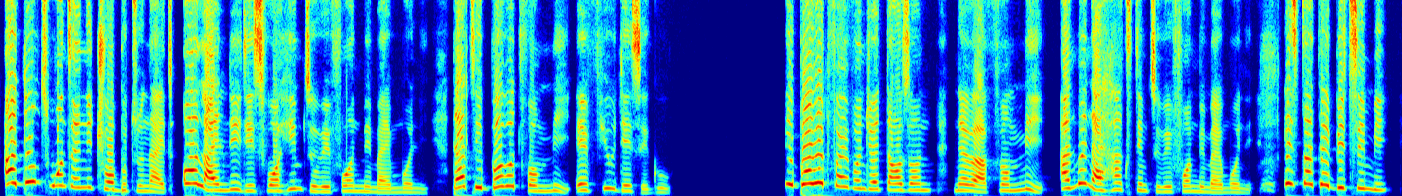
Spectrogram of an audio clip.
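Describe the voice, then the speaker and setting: Woman acting out a high, wailing, pleading woman. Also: huge pitch swings, moderate pace, dry recording. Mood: aggrieved pleading. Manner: tearful, pleading. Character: pregnant con woman, wailing and accusing loudly. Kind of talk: dramatic storytelling dialogue.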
